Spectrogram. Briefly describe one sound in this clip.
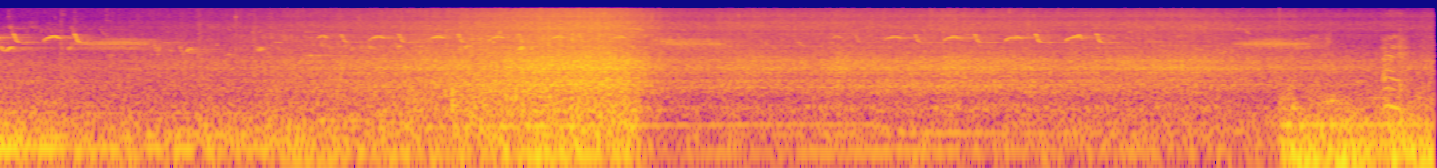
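A car engine rumbles as the car drives along a dirt track and passes close by.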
